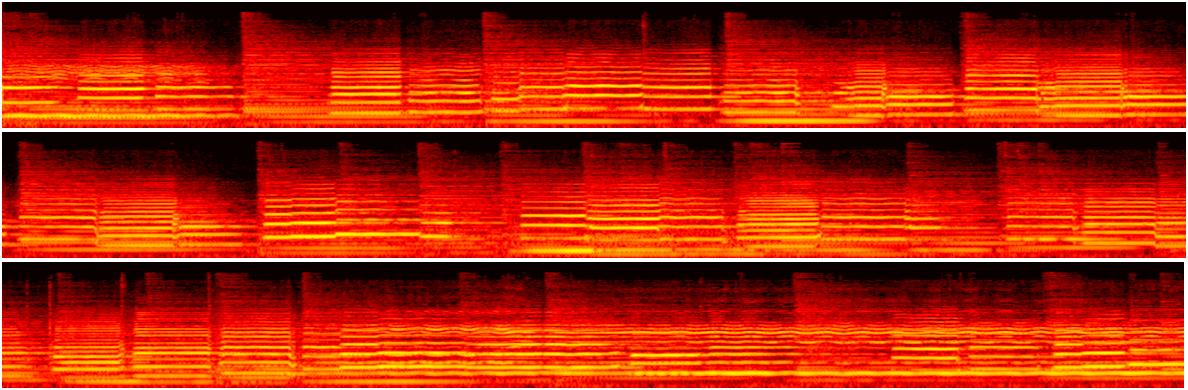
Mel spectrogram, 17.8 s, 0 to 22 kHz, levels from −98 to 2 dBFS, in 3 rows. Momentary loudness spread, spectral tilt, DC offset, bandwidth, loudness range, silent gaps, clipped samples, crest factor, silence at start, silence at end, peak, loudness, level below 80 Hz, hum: 7 LU; -5 dB/octave; under 0.1%; 16 kHz; 4 LU; none; under 0.1%; 14 dB; 0 s; 0 s; -14 dBFS; -28 LUFS; -64 dBFS; none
